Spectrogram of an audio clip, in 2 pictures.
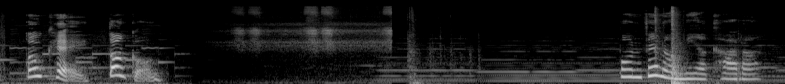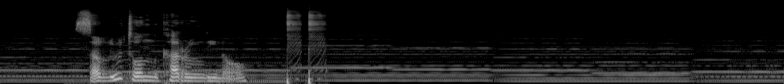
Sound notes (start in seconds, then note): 2.0 crickets; 3.7 door opens and closes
